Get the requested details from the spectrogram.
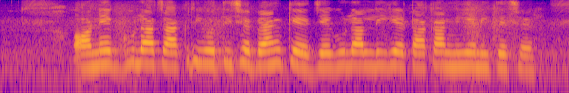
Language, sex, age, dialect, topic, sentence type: Bengali, female, 25-30, Western, banking, statement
